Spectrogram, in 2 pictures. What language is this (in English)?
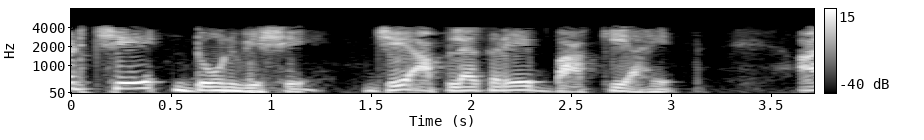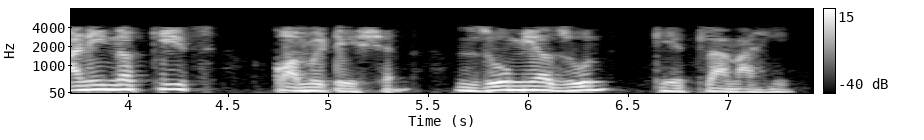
Marathi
